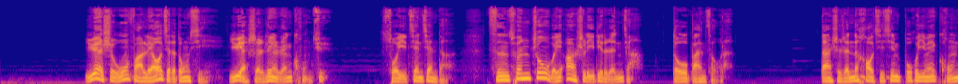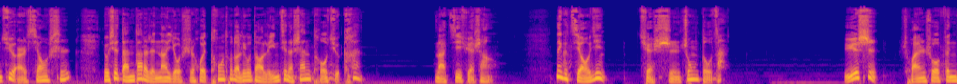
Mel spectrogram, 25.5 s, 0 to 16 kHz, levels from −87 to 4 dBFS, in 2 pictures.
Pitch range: 90-125 Hz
